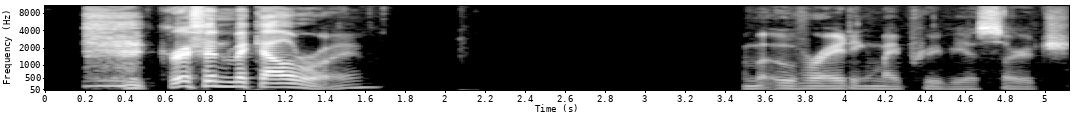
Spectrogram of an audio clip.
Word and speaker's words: McElroy: It's pronounced McElroy. At least that's how he and his whole family pronounce it.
